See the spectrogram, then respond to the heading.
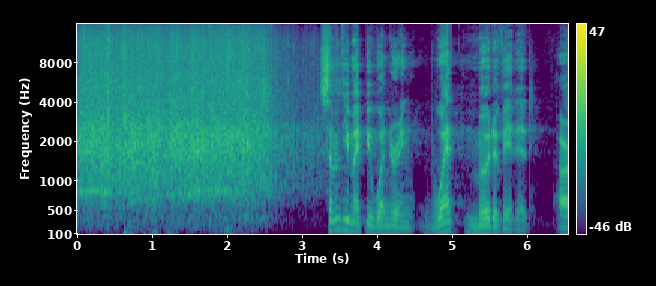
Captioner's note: applause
